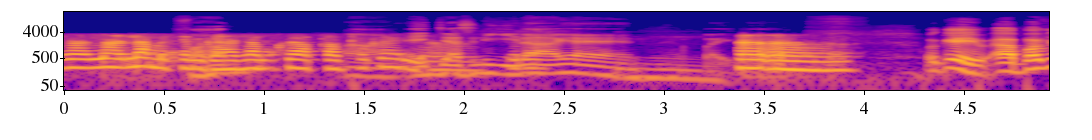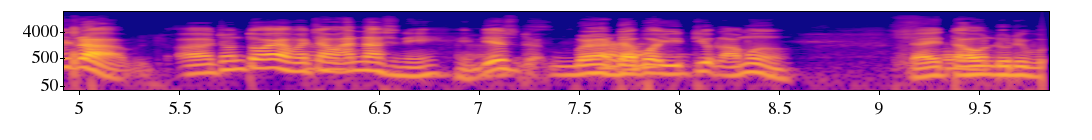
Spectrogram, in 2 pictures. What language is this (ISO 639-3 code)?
msa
